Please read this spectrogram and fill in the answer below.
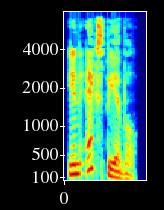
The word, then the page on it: inexpiable: British English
